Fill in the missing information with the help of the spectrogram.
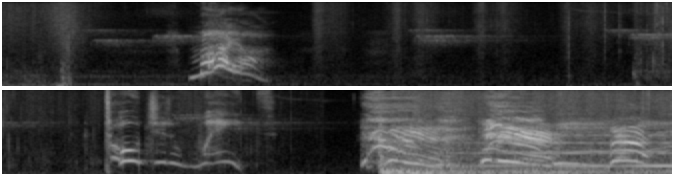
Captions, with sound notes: Maya! I told you to wait. (gasping) (suspenseful music) - Come here!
